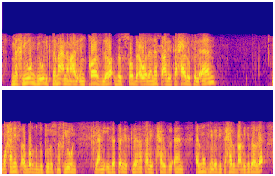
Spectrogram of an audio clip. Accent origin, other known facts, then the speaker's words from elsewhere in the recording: Egypt; كمصريين محترمين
